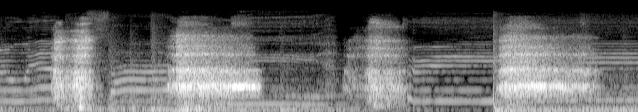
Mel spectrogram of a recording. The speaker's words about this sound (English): Big deep breaths.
